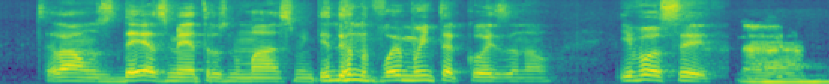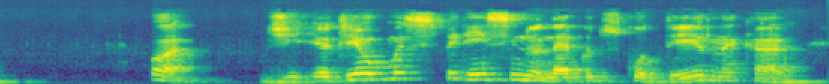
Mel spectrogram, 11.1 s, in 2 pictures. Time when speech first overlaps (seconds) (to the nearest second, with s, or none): none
